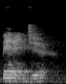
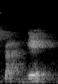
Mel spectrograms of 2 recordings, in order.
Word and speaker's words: Berenguer: O por ejemplo Berenger, es un señor que se llama Tom Berenger, ¿les suena? Es Berenguer, pero pronunciado en inglés.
